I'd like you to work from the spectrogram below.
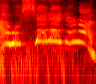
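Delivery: shrill, very high, repeated screaming. Speaker retelling a man screaming in the restaurant after not being seated, imitating someone screaming. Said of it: "keeps screaming this in the middle".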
